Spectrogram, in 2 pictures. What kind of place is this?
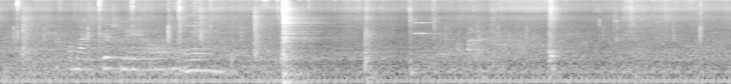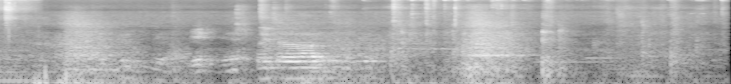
elevator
